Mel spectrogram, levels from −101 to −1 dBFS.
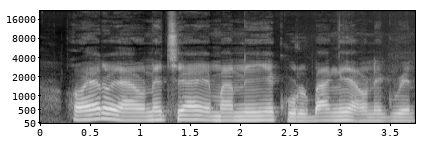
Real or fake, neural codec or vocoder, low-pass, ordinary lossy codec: real; none; none; none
